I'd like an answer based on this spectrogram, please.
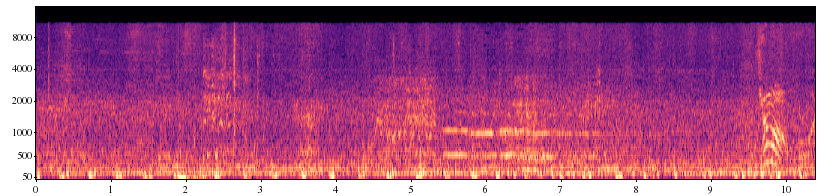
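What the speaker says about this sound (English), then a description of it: "Horses are struggling." Horses in the video game Red Dead Redemption push through deep fresh snow, with close whinnies and snorts over a steady crunching, thudding hoof rhythm, while voices talk intermittently over them.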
